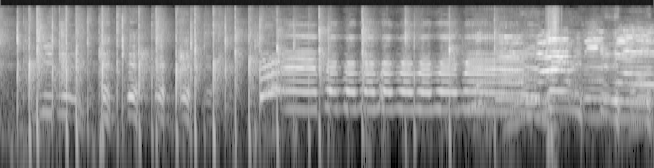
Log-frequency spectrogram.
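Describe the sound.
Audience applause and cheering: a flurry of sharp hand claps, then whooping, shouting voices over continued clapping.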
